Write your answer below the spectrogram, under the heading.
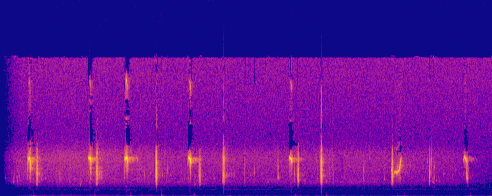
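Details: Bluethroat: short, sharp chirps and clicks at high pitch, given singly or in pairs about every second, with brief pauses between them and no other sounds.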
